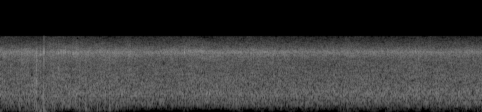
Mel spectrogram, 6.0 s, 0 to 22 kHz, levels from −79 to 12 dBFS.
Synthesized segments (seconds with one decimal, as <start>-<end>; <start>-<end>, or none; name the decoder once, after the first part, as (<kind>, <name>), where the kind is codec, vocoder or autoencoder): 0.0-2.9 (codec, DAC)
